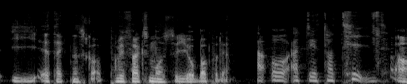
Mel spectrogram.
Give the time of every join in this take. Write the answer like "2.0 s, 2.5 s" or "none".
1.1 s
